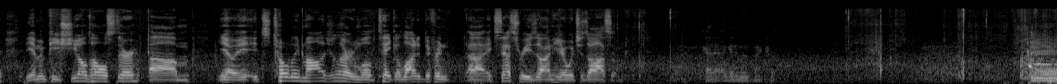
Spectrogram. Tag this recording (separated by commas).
Speech, outside, rural or natural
